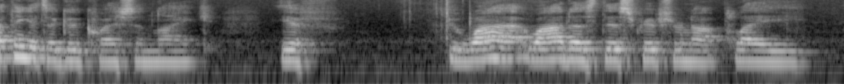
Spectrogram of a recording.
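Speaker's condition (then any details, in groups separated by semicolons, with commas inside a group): No condition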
